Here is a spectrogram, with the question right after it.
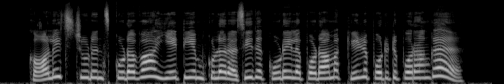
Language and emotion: Tamil, surprised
